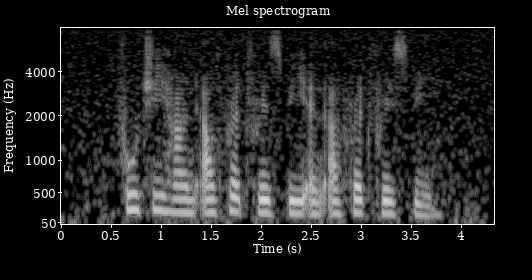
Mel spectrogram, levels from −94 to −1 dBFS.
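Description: Overdone noise removal runs throughout the speech: overly aggressive suppression zeroes bands near the noise floor, leaving a blank spectrogram background flecked with isolated specks, and quiet parts of the voice are stripped away with it.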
